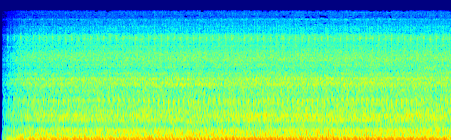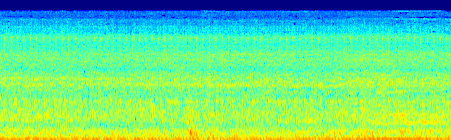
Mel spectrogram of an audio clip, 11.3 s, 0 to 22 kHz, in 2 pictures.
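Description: MINI Cabrio's 1.6-litre 16-valve four-cylinder engine idling steadily. There is a single click about eight seconds in, and a faint rising whine near the end.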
